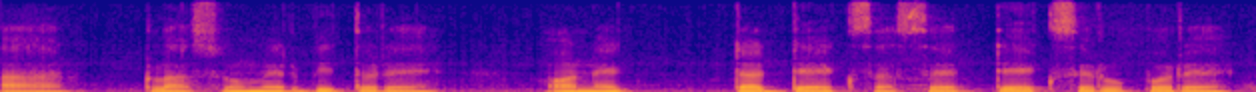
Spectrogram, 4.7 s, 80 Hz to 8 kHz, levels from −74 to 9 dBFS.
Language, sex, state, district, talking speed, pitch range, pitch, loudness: Bengali, male, Tripura, West Tripura, 115 wpm, 90-105 Hz, 95 Hz, -15 LUFS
